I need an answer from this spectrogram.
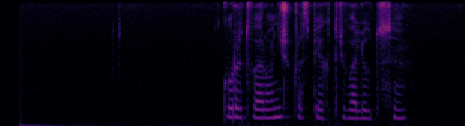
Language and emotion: Russian, neutral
